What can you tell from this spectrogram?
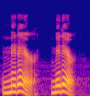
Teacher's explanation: Stress goes on the second syllable.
